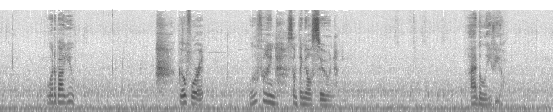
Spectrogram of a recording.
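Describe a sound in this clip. A young woman speaks quietly.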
